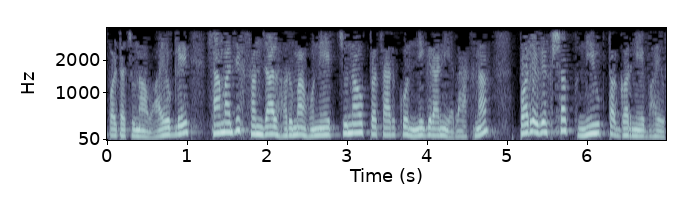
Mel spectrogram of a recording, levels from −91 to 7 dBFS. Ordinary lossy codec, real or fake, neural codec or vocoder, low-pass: none; real; none; 3.6 kHz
